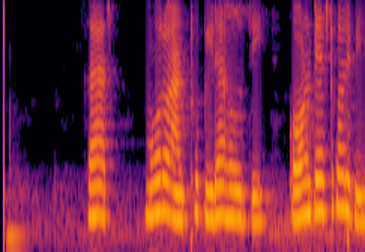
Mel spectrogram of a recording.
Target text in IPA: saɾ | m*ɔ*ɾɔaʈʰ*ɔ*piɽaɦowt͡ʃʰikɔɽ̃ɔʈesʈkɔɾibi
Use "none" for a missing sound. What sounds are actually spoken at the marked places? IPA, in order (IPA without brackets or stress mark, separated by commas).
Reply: o, u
